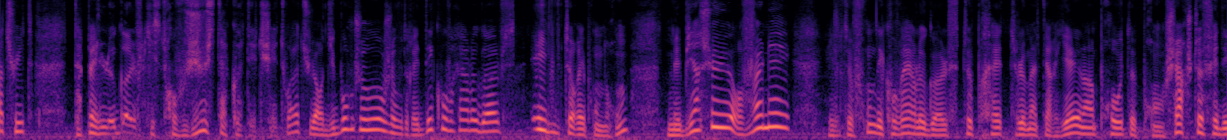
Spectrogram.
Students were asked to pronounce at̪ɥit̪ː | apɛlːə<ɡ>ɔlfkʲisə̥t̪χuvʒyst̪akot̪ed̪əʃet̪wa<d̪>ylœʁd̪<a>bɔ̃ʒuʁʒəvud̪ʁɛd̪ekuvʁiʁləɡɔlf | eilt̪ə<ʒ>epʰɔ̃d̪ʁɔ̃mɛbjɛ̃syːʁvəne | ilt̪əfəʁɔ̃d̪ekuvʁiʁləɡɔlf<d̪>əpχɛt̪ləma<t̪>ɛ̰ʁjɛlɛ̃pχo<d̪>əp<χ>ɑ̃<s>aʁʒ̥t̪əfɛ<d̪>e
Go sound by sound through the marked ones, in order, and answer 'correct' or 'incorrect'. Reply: correct, incorrect: t̪, incorrect: i, incorrect: ʁ, incorrect: t̪, correct, incorrect: t̪, correct, incorrect: ʃ, correct

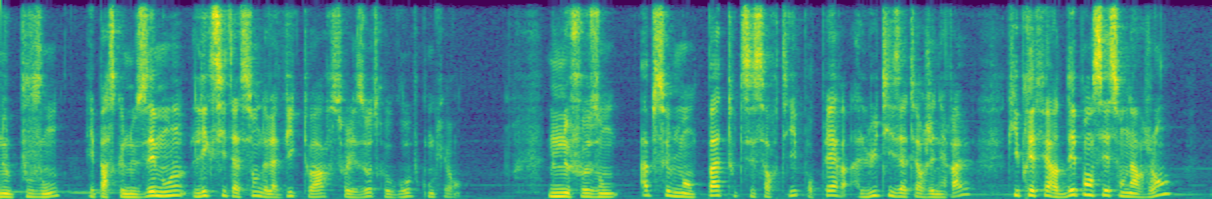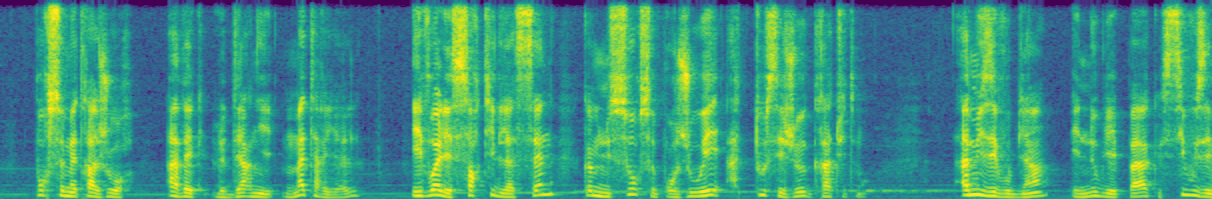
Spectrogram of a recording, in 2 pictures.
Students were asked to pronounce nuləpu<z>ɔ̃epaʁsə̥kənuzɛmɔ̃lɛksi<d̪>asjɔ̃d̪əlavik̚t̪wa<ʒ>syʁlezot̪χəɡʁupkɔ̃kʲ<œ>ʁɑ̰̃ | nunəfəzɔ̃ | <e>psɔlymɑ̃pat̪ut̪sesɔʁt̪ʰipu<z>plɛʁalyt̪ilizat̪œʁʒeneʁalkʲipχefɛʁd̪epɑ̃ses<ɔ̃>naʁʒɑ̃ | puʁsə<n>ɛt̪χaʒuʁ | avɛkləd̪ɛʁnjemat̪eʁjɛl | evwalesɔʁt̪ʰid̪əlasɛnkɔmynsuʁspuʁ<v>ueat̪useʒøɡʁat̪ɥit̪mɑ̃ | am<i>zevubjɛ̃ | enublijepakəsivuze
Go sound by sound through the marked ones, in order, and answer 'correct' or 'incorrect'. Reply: incorrect: v, incorrect: t̪, incorrect: ʁ, incorrect: y, incorrect: a, incorrect: ʁ, correct, incorrect: m, incorrect: ʒ, incorrect: y

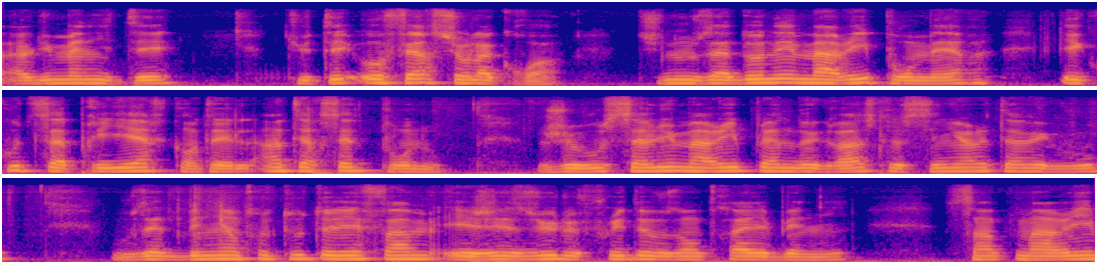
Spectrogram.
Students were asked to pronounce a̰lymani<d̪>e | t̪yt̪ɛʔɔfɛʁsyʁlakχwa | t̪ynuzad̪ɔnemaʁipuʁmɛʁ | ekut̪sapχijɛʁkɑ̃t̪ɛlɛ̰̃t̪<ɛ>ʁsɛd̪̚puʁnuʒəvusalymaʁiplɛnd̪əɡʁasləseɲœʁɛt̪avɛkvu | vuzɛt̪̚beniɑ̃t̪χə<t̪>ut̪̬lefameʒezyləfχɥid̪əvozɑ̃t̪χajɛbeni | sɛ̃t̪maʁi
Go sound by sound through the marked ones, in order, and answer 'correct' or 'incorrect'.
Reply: incorrect: t̪, correct, correct

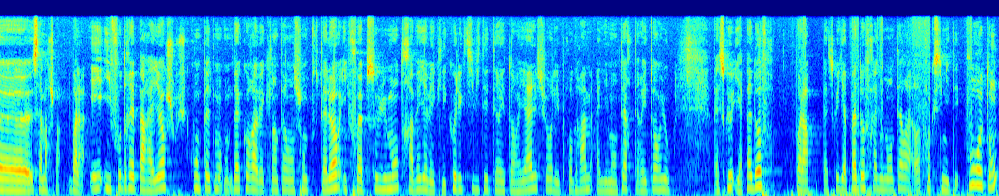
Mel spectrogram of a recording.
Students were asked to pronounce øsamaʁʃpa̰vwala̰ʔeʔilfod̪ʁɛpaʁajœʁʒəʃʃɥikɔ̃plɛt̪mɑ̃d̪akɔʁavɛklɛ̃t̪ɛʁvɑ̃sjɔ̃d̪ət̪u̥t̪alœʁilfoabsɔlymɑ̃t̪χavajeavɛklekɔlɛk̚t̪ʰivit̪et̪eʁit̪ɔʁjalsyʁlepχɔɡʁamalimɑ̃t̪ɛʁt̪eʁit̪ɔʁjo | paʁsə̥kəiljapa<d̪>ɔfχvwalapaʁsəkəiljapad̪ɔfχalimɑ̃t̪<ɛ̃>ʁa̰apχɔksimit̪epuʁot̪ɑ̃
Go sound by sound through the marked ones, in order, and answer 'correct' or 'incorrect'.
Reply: correct, incorrect: ɛ

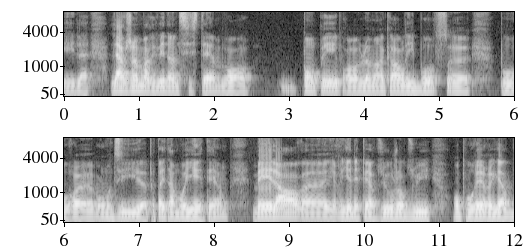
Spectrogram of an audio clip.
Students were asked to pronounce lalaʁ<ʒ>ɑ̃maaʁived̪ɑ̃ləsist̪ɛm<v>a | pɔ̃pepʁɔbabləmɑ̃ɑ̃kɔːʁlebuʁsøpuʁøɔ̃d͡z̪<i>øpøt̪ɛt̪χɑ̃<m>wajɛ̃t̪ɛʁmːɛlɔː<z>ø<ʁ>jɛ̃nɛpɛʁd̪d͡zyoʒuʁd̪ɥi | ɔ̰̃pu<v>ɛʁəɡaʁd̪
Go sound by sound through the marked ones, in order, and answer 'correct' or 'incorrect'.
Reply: correct, correct, correct, correct, incorrect: ʁ, correct, incorrect: ʁ

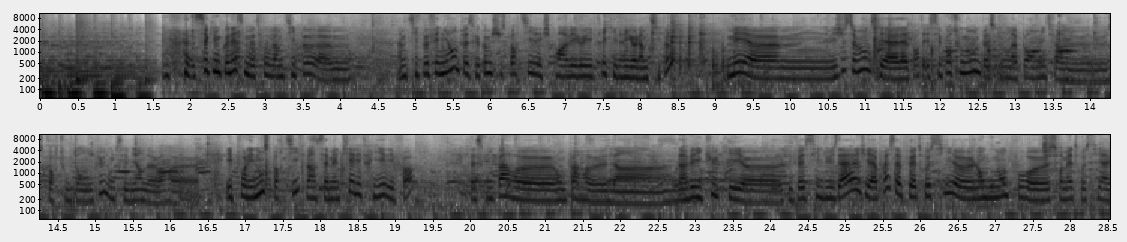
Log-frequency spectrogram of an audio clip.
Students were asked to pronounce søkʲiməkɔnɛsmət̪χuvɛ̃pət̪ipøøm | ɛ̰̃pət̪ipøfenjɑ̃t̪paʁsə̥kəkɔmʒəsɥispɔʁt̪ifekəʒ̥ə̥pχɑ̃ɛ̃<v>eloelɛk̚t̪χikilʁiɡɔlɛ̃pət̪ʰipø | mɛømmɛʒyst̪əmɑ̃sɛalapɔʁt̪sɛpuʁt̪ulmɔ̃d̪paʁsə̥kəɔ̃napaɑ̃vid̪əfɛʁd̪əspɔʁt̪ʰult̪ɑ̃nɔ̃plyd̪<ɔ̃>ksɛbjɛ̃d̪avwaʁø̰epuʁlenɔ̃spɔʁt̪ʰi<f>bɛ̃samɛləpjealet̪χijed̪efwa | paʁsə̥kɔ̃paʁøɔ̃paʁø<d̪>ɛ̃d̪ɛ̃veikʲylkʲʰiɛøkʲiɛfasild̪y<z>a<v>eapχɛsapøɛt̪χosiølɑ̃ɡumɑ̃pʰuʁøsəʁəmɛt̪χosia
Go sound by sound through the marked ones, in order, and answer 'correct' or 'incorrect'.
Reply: correct, correct, correct, correct, correct, incorrect: ʒ

